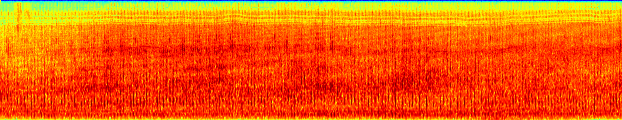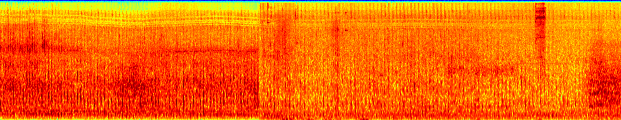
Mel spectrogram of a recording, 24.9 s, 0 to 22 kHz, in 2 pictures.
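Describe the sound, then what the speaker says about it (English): Capture team helicopter in Jurassic World Evolution 2, a steady loud rotor drone with engine hum running throughout, slightly quieter in the last stretch, with no talk over it. "Then the sensible thing is to take a capture team helicopter."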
